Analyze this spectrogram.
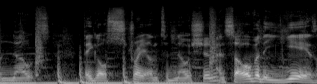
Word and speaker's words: Notion: Number 4, which rhymes with Motion, is Notion.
